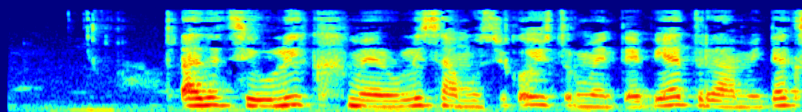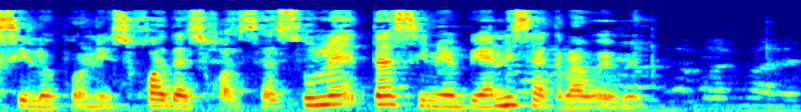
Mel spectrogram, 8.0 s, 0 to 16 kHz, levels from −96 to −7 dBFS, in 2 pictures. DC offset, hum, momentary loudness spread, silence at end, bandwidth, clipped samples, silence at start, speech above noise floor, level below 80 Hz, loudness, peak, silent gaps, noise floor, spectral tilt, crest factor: under 0.1%; none; 9 LU; 0.05 s; 11.5 kHz; under 0.1%; 0.35 s; 26 dB; -54 dBFS; -22 LUFS; -4 dBFS; none; -48 dBFS; -3 dB/octave; 20 dB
